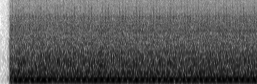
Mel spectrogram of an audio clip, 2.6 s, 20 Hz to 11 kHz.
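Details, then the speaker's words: 2013 Chrysler Town and Country, whine at idle: unplugging the alternator made little change, so the power steering reservoir is suspected; a steady low droning whine. "it doesn't seem to change that much so I'm guessing it's this Reservoir over here"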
